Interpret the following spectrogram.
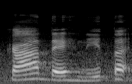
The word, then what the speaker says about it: caderneta: caderneta de Observe aqui caderneta é a palavra correta tá porque vem da palavra caderno né então a sílaba tônica dela é aqui no der e não no car tá nós temos a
